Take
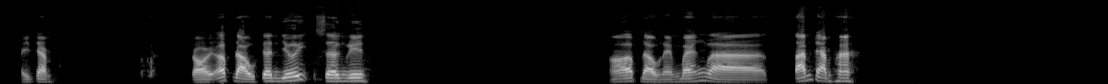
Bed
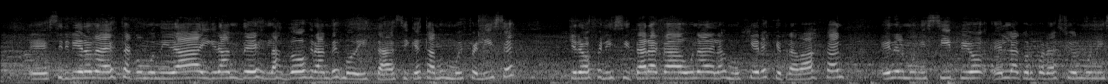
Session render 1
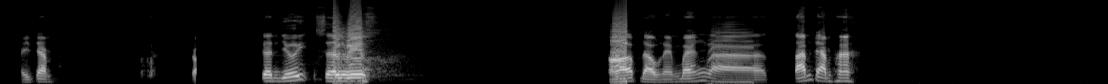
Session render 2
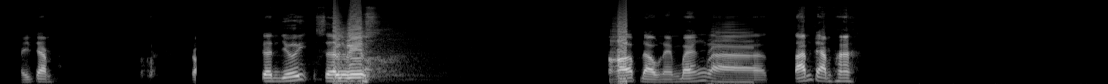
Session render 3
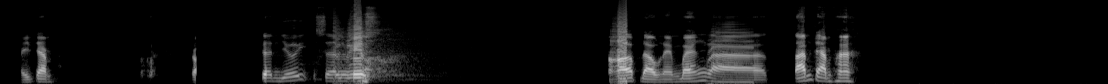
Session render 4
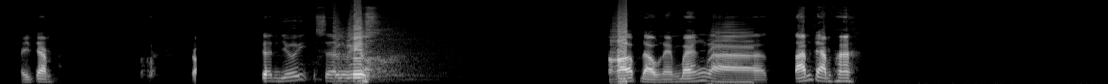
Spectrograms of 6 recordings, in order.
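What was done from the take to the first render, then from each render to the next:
1.96–2.6 mute; 3.33–6.27 overdrive pedal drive 33 dB, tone 7400 Hz, clips at -8 dBFS; 7.06–7.54 tube stage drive 18 dB, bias 0.6
3.64–6.18 negative-ratio compressor -26 dBFS
2.66–3.54 compressor 2:1, threshold -39 dBFS
gain +3.5 dB

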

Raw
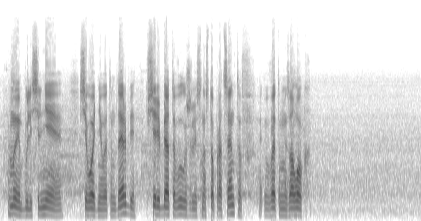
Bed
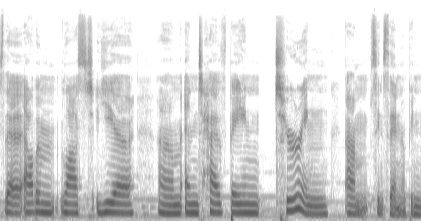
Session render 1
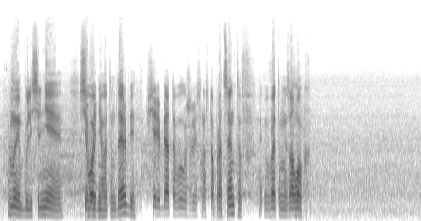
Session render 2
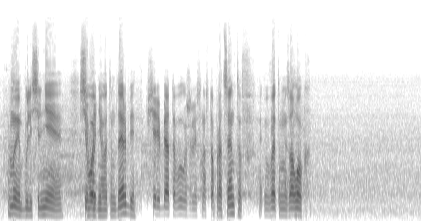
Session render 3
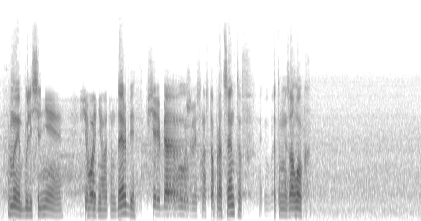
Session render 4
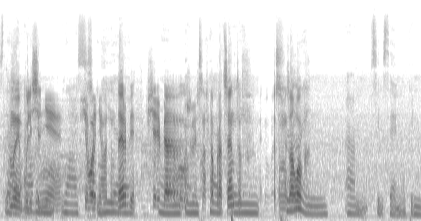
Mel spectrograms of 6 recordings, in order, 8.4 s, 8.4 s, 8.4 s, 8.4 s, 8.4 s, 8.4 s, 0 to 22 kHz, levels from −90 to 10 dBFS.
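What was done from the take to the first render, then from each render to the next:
1.39–2.12 doubler 26 ms -3.5 dB; 2.84–4.27 three-band isolator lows -16 dB, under 490 Hz, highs -22 dB, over 3200 Hz; 4.82–5.9 low shelf 200 Hz -9.5 dB
gain -3 dB
0.81–2.37 rippled Chebyshev low-pass 3500 Hz, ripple 6 dB; 3.26–3.77 flutter echo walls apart 10 m, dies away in 0.67 s; 4.67–5.49 fade out linear
add bed -11 dB

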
